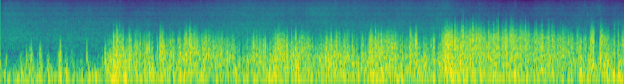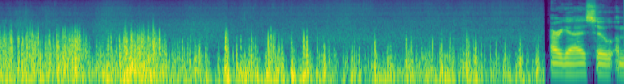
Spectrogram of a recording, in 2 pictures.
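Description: Strong wind roars and buffets outdoors.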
